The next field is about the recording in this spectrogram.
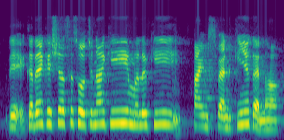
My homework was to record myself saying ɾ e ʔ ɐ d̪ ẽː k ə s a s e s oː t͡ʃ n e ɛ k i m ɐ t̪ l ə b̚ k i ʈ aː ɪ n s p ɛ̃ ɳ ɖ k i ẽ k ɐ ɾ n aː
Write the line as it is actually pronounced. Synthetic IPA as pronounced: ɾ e k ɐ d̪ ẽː k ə ʃ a s e s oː t͡ʃ n a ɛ k i m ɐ t̪ l ə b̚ k i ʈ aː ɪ m s p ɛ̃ ɳ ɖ k i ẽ k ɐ ɾ n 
